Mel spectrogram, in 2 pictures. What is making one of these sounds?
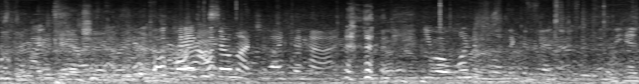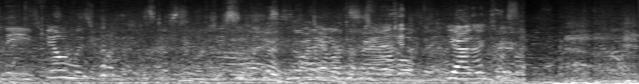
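A woman talks cheerfully up close.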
